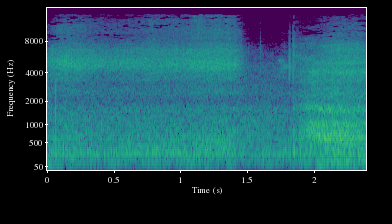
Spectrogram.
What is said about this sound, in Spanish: cuando vayas a inhalar, tienes que inhalar todo hasta que el estómago te quede así totalmente retenido y después exhalas y sueltas todo el estómago.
